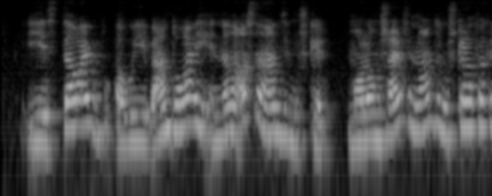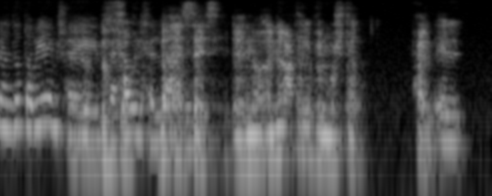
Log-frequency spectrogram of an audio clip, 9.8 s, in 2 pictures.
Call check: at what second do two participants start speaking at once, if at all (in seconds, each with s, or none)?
5.6 s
